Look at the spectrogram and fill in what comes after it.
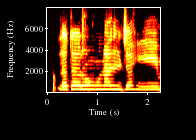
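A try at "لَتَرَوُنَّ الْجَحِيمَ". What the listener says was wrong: لترونل پڑھیں گے نا، واو کو وا کیوں نہیں پڑھتے؟ لترونل. واو کی آواز نہیں آ رہی، واو کی. لترونل.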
